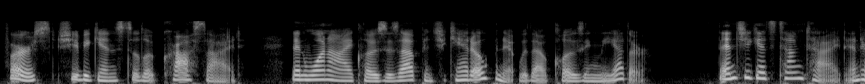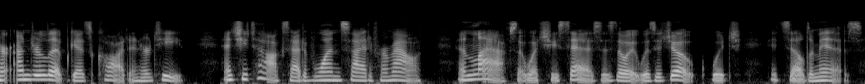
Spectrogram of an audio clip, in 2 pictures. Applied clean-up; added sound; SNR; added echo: none; none; none; none.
